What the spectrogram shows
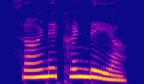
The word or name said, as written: ಸಾಣೆಖಂಡೆಯ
